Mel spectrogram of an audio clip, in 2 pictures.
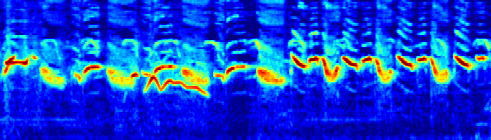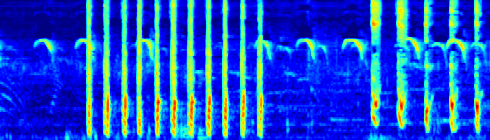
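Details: Caged Chinese hwamei, a tame bird carried in its cage, pours out rapid warbled whistles for five seconds, then a fast series of dry clicks and a few more whistles.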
